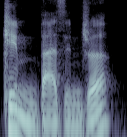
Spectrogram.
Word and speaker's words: Basinger: Por ejemplo, he aquí tres formas diferentes de pronunciar la G. – Kim Basinger, Richard Gere, Jessica Lange.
